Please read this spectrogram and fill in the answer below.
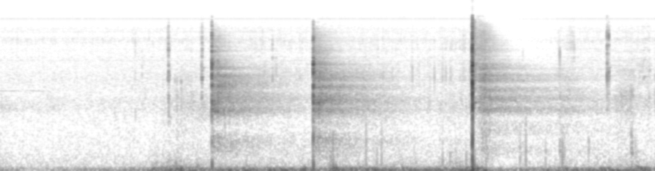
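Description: Three shotgun shots, about a second apart and then a second and a half apart, each with a ringing tail; the last is the loudest and sharpest. Wind rumbles on the microphone throughout.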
